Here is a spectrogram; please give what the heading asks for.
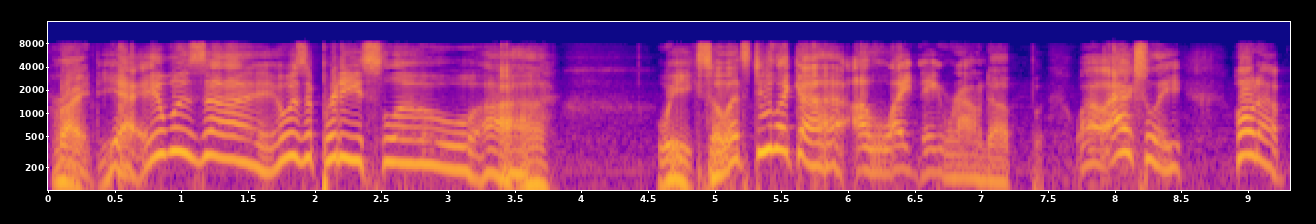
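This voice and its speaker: A man co-hosting a podcast in casual chat, hoarse from losing his voice, talking in a relaxed, rambling way with fillers. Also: high voice, slow pace, dry recording. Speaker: podcast co-host.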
